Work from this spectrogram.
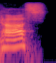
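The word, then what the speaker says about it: Haase: Since Detroit likes to roster 9 catchers in their lineup, I'll go with I'm gonna say his name wrong, but I don't give a shit. Eric Haas, 3.1K, hitting 5th tonight against Mike Minor.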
